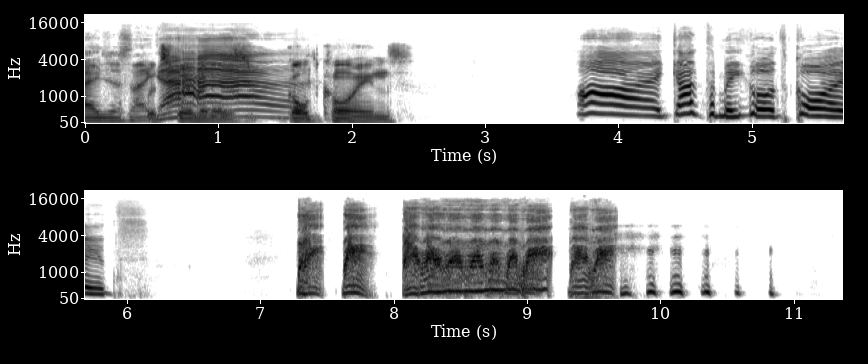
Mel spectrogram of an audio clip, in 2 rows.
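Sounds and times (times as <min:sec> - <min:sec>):
speech: 0:00.0 - 0:02.5, 0:03.7 - 0:06.2, 0:07.3 - 0:10.7
laughter: 0:00.5 - 0:01.8, 0:09.5 - 0:10.9
voice imitating a cartoon duck: 0:00.6 - 0:01.8, 0:07.3 - 0:09.7.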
